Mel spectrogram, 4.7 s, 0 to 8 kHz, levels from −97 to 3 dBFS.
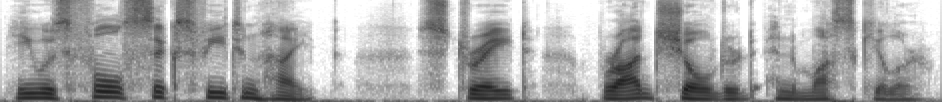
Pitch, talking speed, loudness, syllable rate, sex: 110 Hz, 155 wpm, -17 LUFS, 4.3 syllables/s, male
